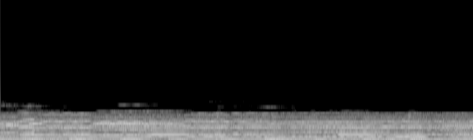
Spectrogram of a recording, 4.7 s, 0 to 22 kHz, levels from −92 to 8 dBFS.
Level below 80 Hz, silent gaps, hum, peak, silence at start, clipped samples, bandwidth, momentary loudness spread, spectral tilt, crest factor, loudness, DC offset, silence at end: -34 dBFS; none; none; -4 dBFS; 0 s; under 0.1%; 5.8 kHz; 4 LU; -3 dB/octave; 16 dB; -19 LUFS; under 0.1%; 0 s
